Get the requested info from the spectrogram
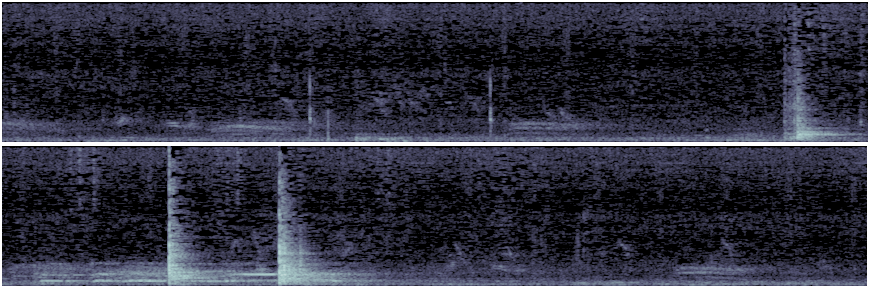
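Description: Bird calls in the background, with three sharp knocks and a short call between them about four to six seconds in.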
